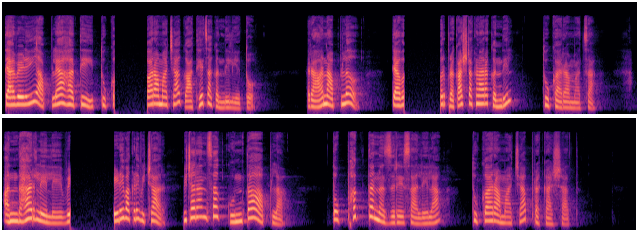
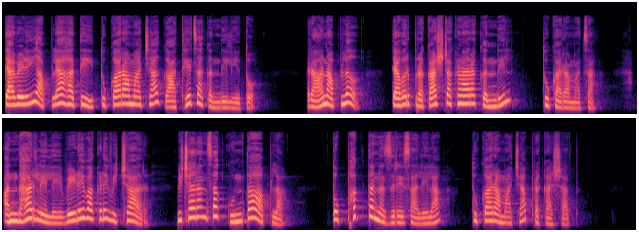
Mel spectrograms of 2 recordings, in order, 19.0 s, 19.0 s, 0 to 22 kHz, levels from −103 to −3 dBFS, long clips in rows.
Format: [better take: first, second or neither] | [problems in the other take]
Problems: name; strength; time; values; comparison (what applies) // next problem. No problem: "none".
second | audio freezing; at 1.5 s, at 6 s for 0.5 s and at 11 s for 0.5 s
